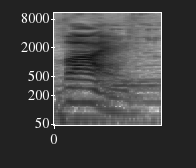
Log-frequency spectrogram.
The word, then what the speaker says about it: Wein: en una misma palabra, esto se va a pronunciar como ai. Por ejemplo, klein, pequeño, klein. También hace que este sonido largo, klein, der Wein, el vino, der Wein, die Bäckerei, la panadería.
